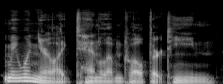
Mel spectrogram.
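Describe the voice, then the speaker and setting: Deep-voiced pastor, unhurried. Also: male voice, very animated, a little mellow, no echo, studio quality. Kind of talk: casual conversation.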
